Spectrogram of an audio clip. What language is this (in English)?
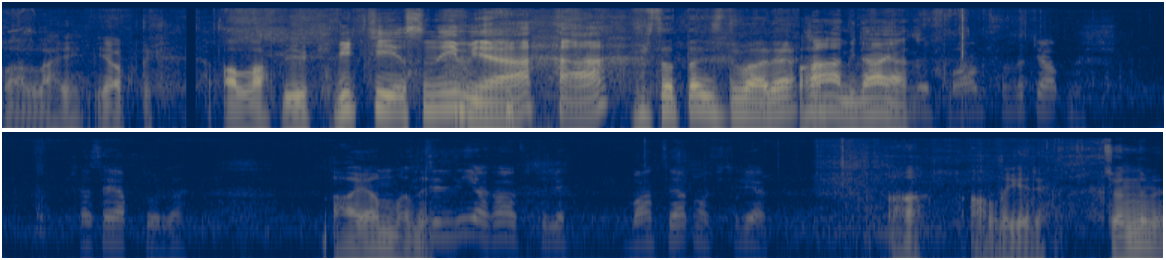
Turkish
